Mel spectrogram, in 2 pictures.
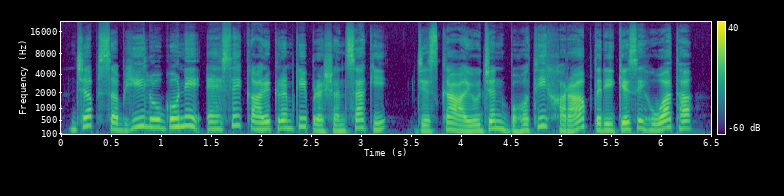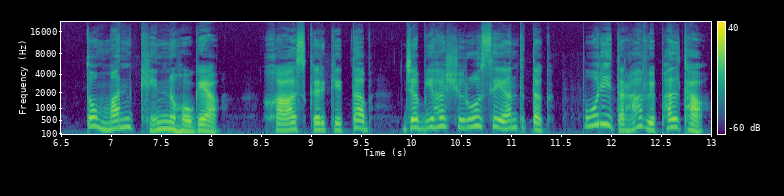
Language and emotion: Hindi, disgusted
